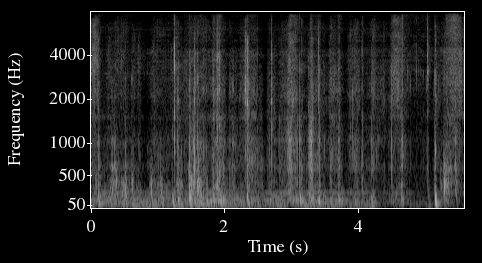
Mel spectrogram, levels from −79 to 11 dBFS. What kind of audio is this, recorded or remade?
remade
